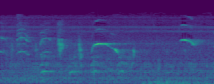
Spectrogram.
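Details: Blackbird singing: a loose run of clear whistled notes, some slurred up and down, with short chirps between phrases over a faint, steady background hiss.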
